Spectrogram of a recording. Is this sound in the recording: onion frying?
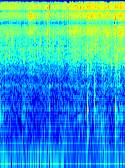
yes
